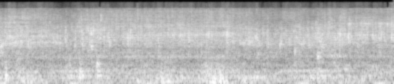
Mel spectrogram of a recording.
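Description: A faucet runs in a kitchen during meal prep, a steady, soft rush of water into a sink, continuous and unbroken with no voices.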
